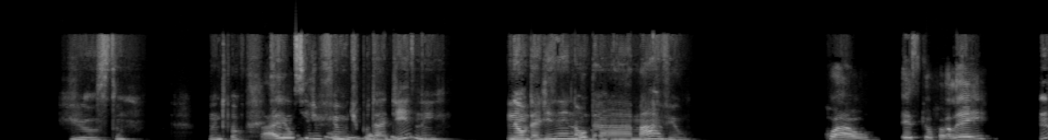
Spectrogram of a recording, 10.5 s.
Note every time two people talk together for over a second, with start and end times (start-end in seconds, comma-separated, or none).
2.6-4.2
